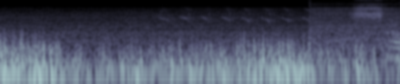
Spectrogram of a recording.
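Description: Wind buffeting the microphone, a heavy low rumble, with the sound changing abruptly about one and a half seconds in.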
